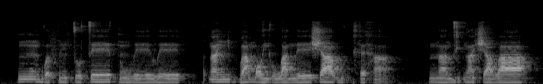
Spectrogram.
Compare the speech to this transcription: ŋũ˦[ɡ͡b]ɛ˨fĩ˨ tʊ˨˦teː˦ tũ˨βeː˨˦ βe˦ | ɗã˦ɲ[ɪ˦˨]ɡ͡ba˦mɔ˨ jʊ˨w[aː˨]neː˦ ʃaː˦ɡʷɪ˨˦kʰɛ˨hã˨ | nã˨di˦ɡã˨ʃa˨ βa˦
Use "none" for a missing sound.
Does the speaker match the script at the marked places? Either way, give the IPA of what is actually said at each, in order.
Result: ɡʷ, ɪ˦˨, a˨

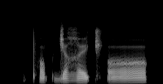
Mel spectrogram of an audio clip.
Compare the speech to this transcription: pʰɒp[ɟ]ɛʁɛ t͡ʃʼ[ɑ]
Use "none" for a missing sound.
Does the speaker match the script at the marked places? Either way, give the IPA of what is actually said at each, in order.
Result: ɟ, ɑ

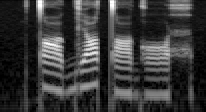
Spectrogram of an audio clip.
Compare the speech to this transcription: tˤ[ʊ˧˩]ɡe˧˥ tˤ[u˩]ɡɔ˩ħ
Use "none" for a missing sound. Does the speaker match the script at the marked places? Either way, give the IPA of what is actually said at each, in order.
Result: ʊ˧˩, u˩

